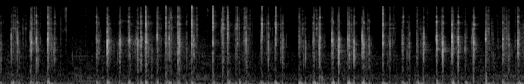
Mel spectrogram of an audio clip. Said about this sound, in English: This one I found at the thrift store, and I was like, I gotta get this because, hello, handheld typing sounds. Clearly, I'm a fan. How do I type with this shit?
